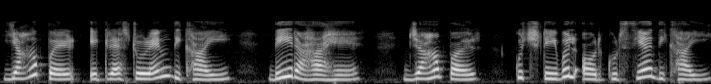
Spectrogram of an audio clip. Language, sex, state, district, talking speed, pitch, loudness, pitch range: Hindi, female, Himachal Pradesh, Shimla, 125 wpm, 250 Hz, -14 LUFS, 235-295 Hz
